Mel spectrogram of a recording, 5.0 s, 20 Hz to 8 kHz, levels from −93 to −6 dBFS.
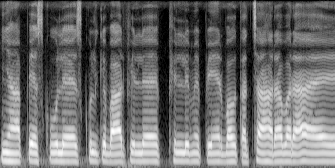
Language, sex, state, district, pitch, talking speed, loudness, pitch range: Hindi, male, Bihar, West Champaran, 145 Hz, 200 wpm, -14 LUFS, 145-150 Hz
